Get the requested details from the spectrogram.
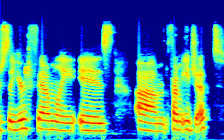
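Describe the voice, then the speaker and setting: A woman with a Californian accent talks at medium pitch with fairly even intonation. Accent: Californian American. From Hemet, California. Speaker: podcast host and former photographer. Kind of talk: casual interview chat.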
